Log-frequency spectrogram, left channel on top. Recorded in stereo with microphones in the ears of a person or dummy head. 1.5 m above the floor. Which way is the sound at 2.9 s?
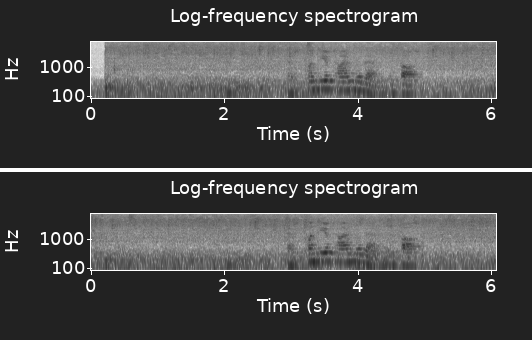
35° right (ahead or behind).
